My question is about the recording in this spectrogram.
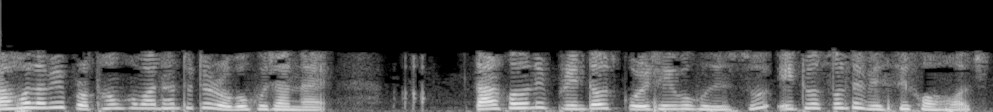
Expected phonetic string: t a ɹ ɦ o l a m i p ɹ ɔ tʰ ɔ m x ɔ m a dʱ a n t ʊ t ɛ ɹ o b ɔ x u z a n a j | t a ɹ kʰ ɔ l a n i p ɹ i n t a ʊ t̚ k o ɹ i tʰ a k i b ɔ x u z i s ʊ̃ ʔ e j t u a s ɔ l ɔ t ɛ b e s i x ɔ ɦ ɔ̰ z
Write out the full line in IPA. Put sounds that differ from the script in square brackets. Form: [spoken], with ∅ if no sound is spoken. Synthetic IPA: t a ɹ ɦ o l a m i p ɹ ɔ tʰ ɔ m x ɔ m a dʱ a n t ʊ t ɛ ɹ o b ɔ x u z a n a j | t a ɹ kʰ ɔ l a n i p ɹ i n t a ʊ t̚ k o ɹ i tʰ a k i b ɔ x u z i s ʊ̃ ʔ e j t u a s ɔ l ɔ t ɛ b e s i x ɔ ɦ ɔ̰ z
